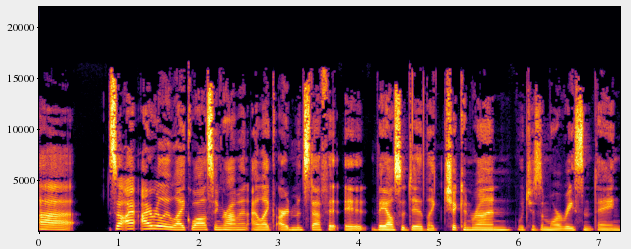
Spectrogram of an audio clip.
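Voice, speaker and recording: A woman with a Midwestern accent speaks at a moderate pace with ordinary pitch variation, her voice dry and close with no echo on a very clean recording over a silent background. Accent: Midwestern twang. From US Midwest. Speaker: podcast co-host. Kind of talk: casual chat. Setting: studio.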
